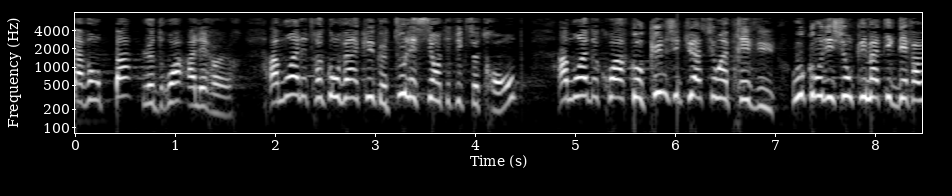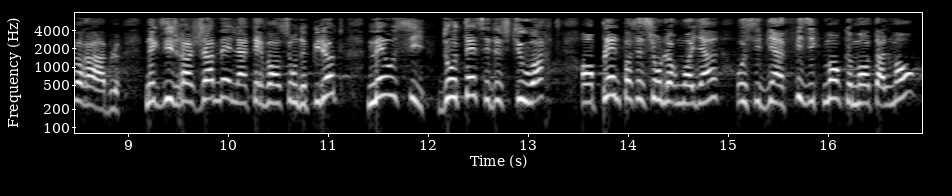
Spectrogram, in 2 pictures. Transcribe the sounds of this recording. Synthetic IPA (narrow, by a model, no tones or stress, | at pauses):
avɔ̃paləd̪ʁwaʔaleʁœːʁ | amwɛ̃d̪ɛt̪χəkɔ̃vɛ̃kʲykət̪ulesjɑ̃t̪ifiksət̪χɔ̃p | amwɛ̃d̪əkχwaːʁkokʲynsit̪yasjɔ̃ɛ̃pχevyukɔ̃d̪isjɔ̃klimat̪ik̚d̪efavɔʁablnɛɡziʒʁaʒamɛlɛ̃t̪ɛʁvɑ̃sjɔ̃d̪əpilɔt̪ | mɛosid̪ot̪ɛsed̪əst̪juaʁt̪ | ɑ̃plɛnpɔsɛsjɔ̃d̪əlœʁmwajɛ̃osibjɛ̃fizikmɑ̃kəmɑ̃t̪almɑ̃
